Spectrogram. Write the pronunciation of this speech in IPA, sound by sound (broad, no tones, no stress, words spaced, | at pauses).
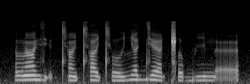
lãzʲæ̰ cʰãcʰacʰɤʎa dʲæǁə binæ̰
